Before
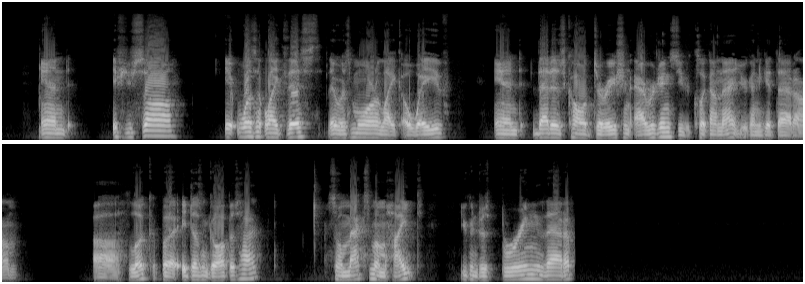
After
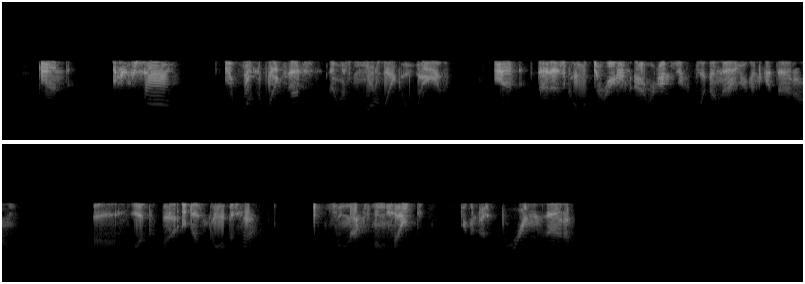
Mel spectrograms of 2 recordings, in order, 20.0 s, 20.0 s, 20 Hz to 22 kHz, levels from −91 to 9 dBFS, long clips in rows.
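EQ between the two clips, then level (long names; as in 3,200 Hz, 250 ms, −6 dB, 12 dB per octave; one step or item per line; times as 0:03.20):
Butterworth high-pass 2,400 Hz 48 dB per octave
linear-phase brick-wall low-pass 3,700 Hz
0.0 dB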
